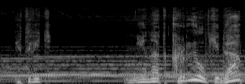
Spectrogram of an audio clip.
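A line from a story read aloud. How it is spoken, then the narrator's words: Whisper. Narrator (Russian): прошептал я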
